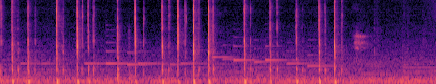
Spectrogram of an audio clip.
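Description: Computer keyboard typing: an irregular run of sharp keystrokes as a name is typed into a form field, with soft background music underneath.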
